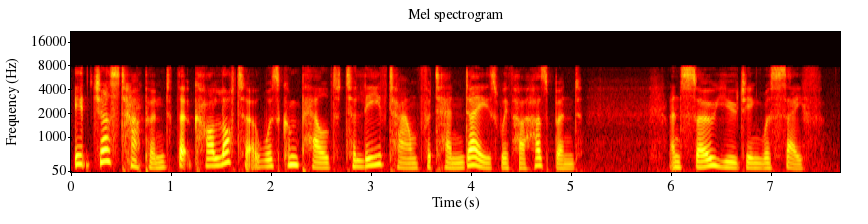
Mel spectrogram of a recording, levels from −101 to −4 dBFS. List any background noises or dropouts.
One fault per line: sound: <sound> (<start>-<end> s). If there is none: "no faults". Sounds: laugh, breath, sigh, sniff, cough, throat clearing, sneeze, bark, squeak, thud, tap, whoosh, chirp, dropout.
no faults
